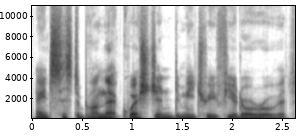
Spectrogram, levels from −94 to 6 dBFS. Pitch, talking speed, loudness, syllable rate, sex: 90 Hz, 160 wpm, -18 LUFS, 5.6 syllables/s, male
